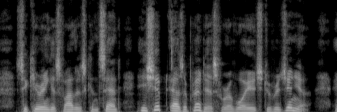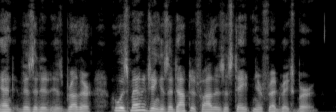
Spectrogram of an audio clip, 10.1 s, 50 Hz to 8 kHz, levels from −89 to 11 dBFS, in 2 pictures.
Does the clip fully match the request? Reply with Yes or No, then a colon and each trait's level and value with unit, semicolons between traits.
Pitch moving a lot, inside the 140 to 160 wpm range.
No: average, 3.3 semitones; average, 155 wpm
